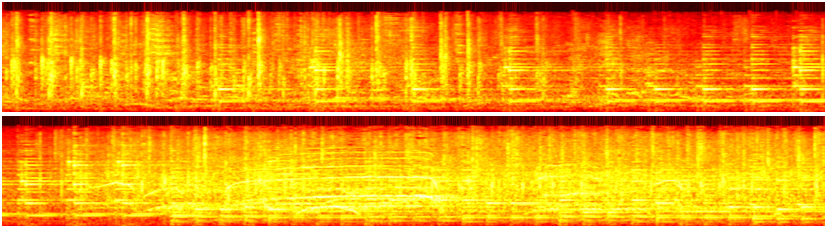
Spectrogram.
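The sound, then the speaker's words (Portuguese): A crowd applauds and cheers steadily over music for the dancers of a cancan show, the clapping dense and continuous, swelling louder partway through as excited voices and whoops rise above it. “Aplausa para nossas belas garotas.”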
